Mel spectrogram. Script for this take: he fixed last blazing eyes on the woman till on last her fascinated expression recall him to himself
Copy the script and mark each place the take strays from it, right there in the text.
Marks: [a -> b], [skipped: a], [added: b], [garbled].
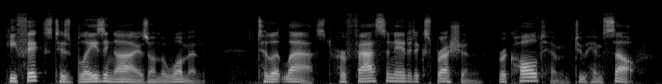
he fixed [last -> his] blazing eyes on the woman till [on -> at] last her fascinated expression [recall -> recalled] him to himself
